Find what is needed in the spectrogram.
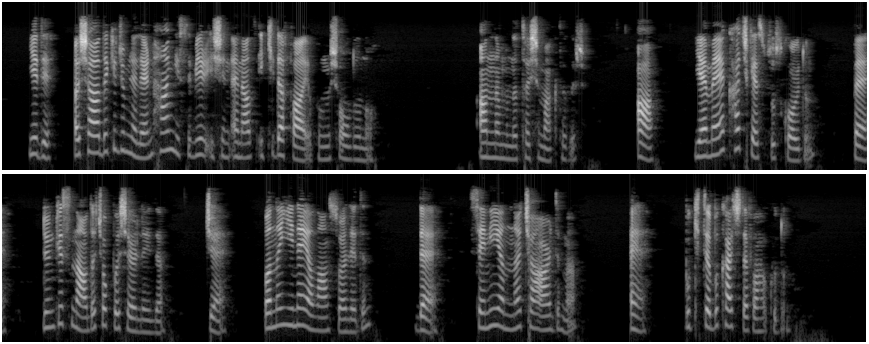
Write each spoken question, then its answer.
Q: Aşağıdaki cümlelerin hangisi bir işin en az iki defa yapılmış olduğunu anlamını taşımaktadır?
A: Cevap C. Bana yine yalan söyledin.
